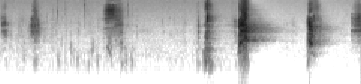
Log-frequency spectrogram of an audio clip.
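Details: A dachshund obsessed with a stuffing-free squeaky fabric toy, trying to "kill" the squeaker, gives short, sharp barks at uneven intervals, with quieter squeaks from the toy in between.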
